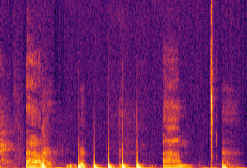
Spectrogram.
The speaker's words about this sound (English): I did knock on the door.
